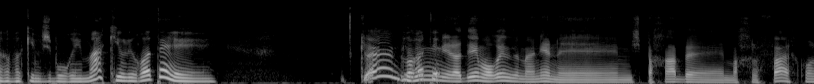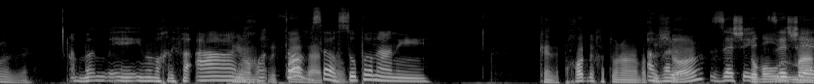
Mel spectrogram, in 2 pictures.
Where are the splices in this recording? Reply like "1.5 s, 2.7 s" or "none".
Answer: none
